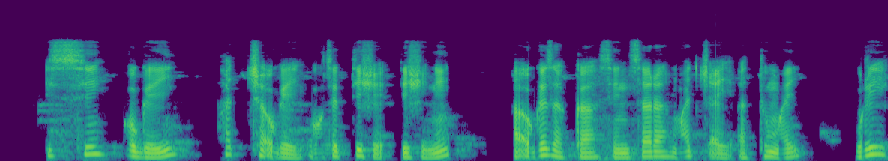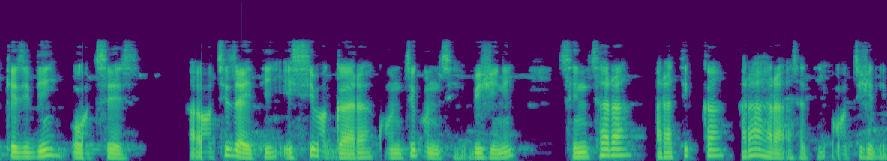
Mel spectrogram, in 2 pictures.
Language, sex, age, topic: Gamo, male, 25-35, government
